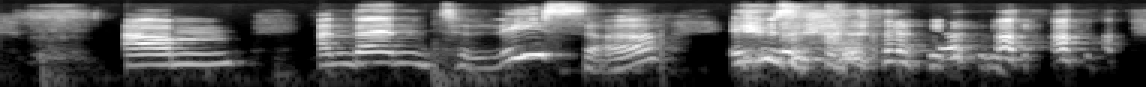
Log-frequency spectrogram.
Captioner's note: laughs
